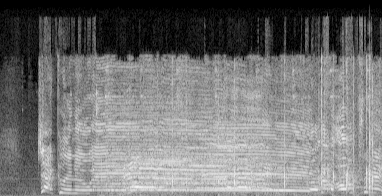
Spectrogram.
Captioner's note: group cheers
